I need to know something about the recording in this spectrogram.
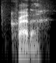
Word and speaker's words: Credé: you told me it's it doesn't look like you should pronounce it that way right right Keda yeah so that'll be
